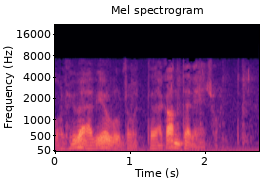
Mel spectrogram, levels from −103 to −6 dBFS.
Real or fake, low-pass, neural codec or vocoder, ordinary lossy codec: real; 7.2 kHz; none; MP3, 32 kbps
